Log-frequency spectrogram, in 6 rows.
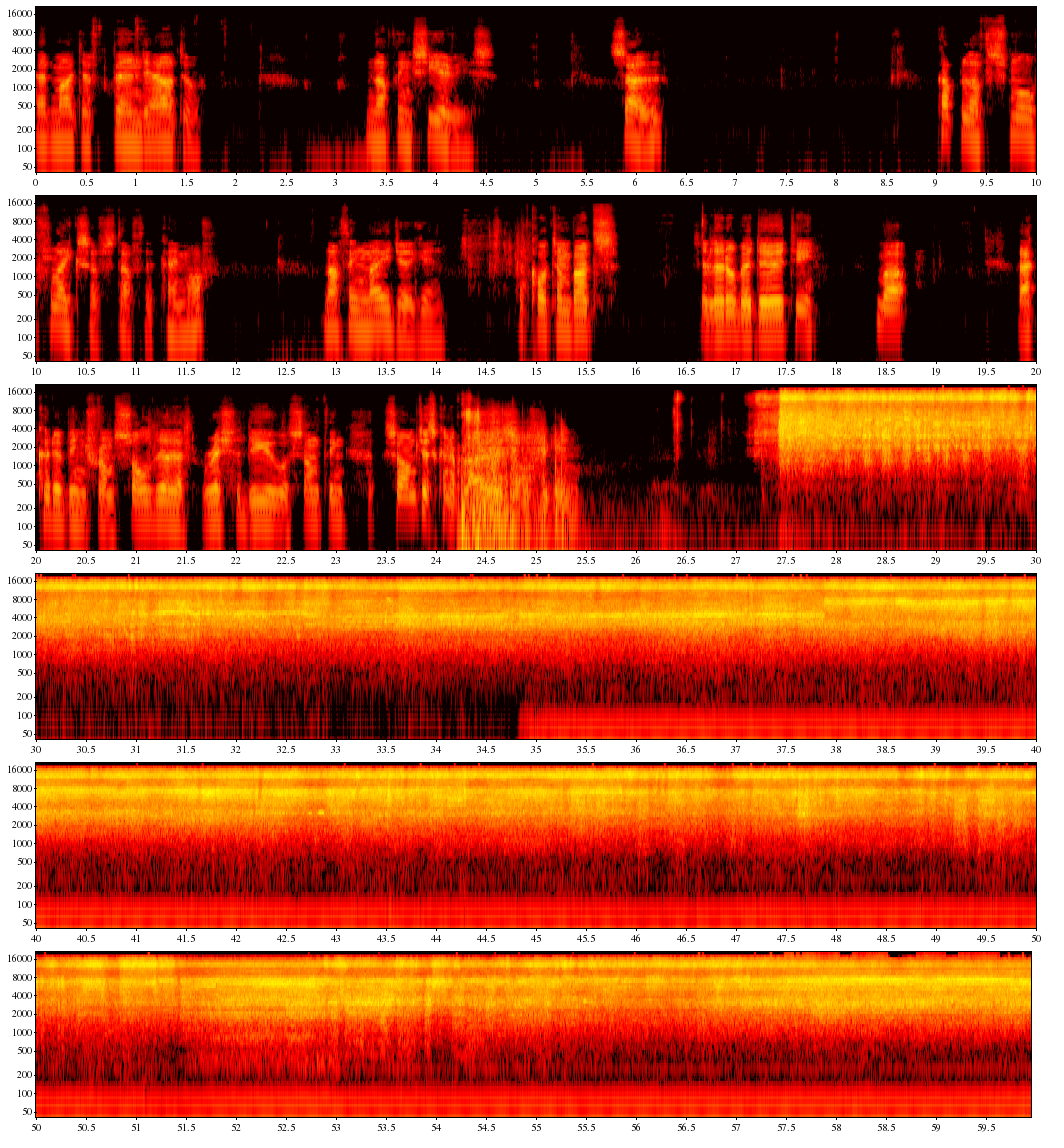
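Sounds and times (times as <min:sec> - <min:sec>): low steady hum: 0:24.2 - 0:27.4
air blowing hiss: 0:27.0 - 0:38.7, 0:41.3 - 0:59.9.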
